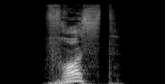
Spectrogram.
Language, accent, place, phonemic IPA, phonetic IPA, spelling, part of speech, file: German, Germany, Berlin, /frɔst/, [fʁɔst], Frost, noun, De-Frost.ogg
- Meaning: 1. frost; freezing weather (weather conditions below 0 °C) 2. frost; ice; all the natural phenomena caused by such weather collectively 3. a sensation of cold, especially due to illness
